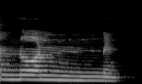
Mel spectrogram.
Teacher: E tem essa pronúncia non, esse N termina lá em cima do céu da boca.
